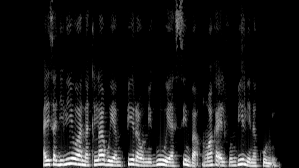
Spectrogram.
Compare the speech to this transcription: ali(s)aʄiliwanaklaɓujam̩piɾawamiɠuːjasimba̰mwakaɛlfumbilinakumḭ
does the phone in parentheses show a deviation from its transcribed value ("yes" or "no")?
no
